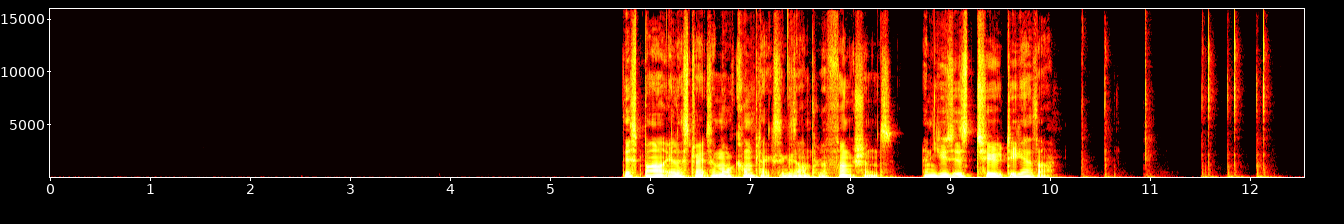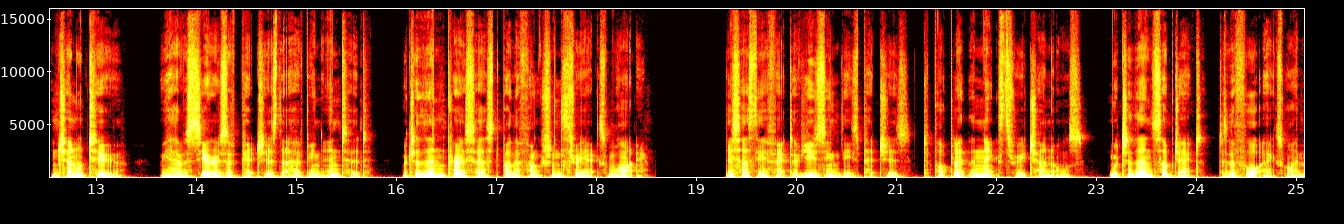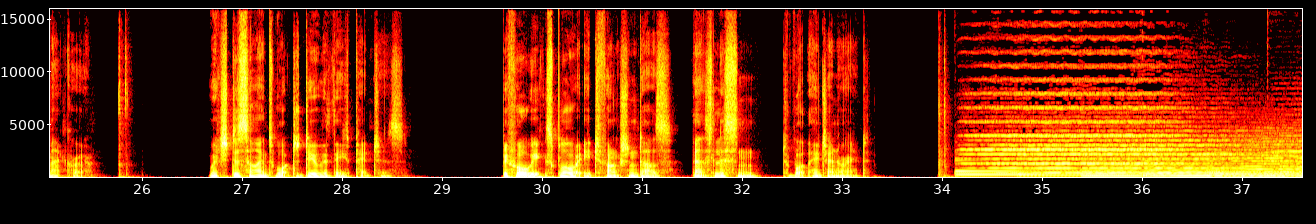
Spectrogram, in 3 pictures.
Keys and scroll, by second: 11.5 ctrl+shift+Tab, 25.8 Tab, 33.4 ↺, 34.0 space.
